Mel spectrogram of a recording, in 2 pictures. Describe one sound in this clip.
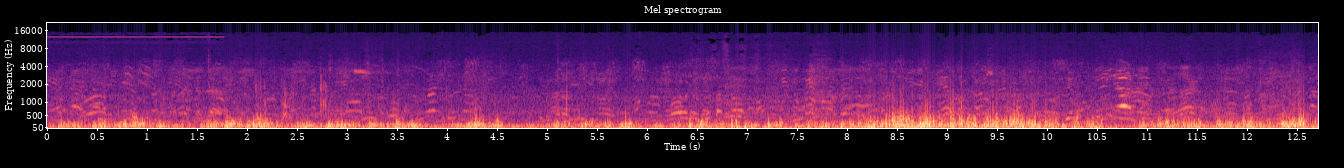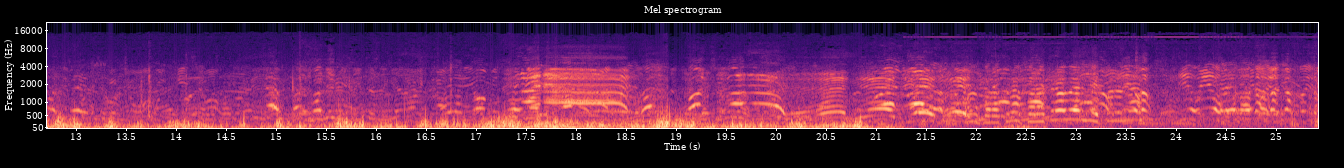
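Rugby players shout and call out to one another outdoors.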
